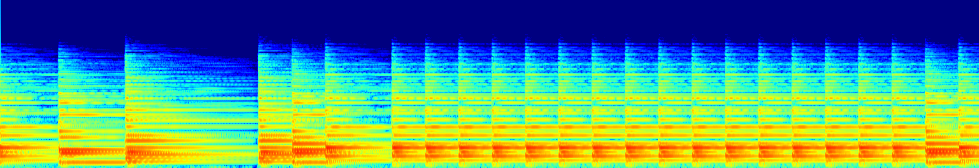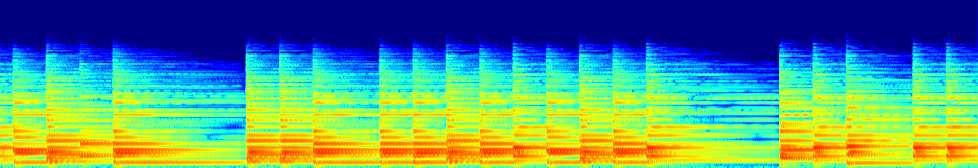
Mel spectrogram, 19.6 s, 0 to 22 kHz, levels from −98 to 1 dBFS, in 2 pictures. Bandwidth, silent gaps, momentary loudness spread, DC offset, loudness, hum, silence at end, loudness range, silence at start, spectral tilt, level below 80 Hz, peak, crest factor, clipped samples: 6.6 kHz; none; 10 LU; under 0.1%; -17 LUFS; none; 0 s; 3 LU; 0 s; -8.5 dB/octave; -48 dBFS; -2 dBFS; 14 dB; under 0.1%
